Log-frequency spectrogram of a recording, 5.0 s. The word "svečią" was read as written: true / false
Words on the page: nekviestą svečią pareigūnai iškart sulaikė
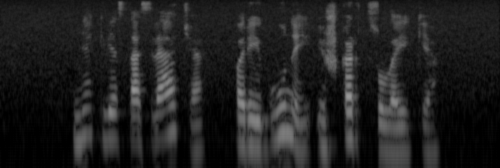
true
